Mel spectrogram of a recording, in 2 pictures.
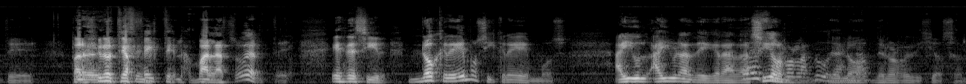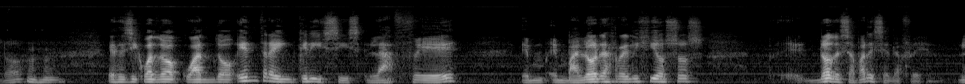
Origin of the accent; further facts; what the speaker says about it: Azul, Buenos Aires Province, Argentina; yo me acuerdo en Azul, en mi patria chica, cuando yo tenía 5, 6, 7 años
